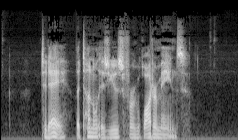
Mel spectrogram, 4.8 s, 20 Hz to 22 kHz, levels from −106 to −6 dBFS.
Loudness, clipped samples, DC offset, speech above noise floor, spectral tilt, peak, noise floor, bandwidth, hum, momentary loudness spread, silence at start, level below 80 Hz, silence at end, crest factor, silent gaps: -17 LUFS; under 0.1%; under 0.1%; 40 dB; -3 dB/octave; 0 dBFS; -59 dBFS; 13.5 kHz; none; 8 LU; 0.85 s; -48 dBFS; 1 s; 20 dB; none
